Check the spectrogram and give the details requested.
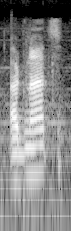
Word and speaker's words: Ugnaught: Uh, At this point, the um, how do you pronounce it again? Undark? No, not that sounds like Gundark. The uh, Ugnaughts?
